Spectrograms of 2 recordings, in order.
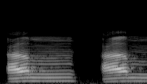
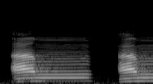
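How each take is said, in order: No difference in how they are said.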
